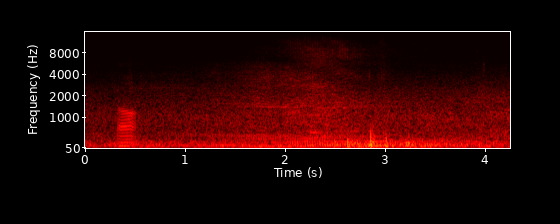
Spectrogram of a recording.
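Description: Traffic passing on the street: a motor vehicle's engine hum swells, is loudest about three seconds in, then eases off.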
